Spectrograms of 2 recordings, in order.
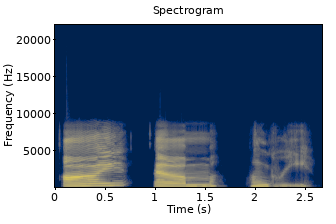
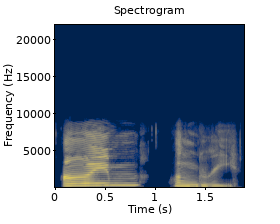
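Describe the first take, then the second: First: Both words 'I am' are said in full. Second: 'I am' is shortened to one syllable.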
